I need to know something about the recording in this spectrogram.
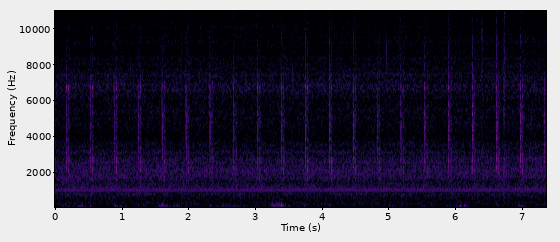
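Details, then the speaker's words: Chinese diesel heater with old controller after start-up: fan picks up, steady hum with faint tone and fuel pump ticking evenly about twice a second; heater ignited and running normally. "right it's picked up it's gonna ignite there you go that's it it's now fired up and running"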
